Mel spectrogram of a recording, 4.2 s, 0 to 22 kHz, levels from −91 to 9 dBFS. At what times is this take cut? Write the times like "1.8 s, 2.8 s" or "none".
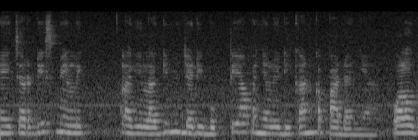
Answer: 1.2 s, 2.5 s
